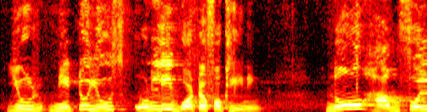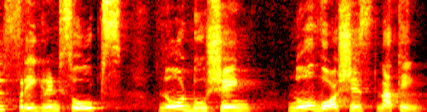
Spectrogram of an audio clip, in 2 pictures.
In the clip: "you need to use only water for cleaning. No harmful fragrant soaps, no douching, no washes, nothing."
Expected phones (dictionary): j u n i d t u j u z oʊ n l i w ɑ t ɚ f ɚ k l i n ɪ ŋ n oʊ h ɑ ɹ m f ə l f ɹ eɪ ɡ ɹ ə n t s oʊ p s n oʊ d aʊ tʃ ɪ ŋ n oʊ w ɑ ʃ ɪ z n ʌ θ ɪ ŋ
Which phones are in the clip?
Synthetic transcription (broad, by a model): j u n i d t u j u z oʊ n l i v ɑ t ɚ f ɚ k l i n ɪ ŋ n oʊ h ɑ m f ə l f ɹ eɪ ɡ ɹ ə n t s oʊ p s n oʊ d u ʃ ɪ ŋ n oʊ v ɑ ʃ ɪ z n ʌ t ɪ ŋ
